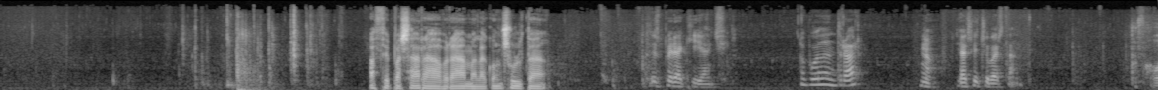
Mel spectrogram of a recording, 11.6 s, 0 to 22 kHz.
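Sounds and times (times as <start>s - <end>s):
door at a consulting room swinging shut: 2.0s - 3.3s
speech: 3.7s - 5.6s, 6.7s - 7.4s, 8.0s - 10.3s.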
